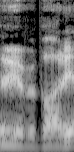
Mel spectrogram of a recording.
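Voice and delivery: big hulking muscleman voice. Imagining how the transformed hero should talk: voice matching huge muscles. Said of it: "a voice to match her, like, huge muscles".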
